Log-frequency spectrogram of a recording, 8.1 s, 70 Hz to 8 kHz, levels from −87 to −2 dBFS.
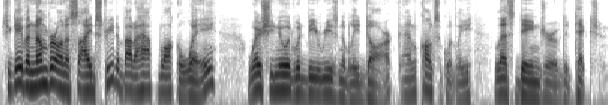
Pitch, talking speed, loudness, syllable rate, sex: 120 Hz, 200 wpm, -20 LUFS, 5.5 syllables/s, male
